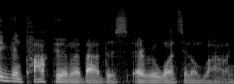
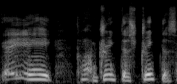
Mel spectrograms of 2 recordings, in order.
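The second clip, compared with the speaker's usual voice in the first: fake-helpful urging; 12 semitones higher than usual. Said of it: "I was like".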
